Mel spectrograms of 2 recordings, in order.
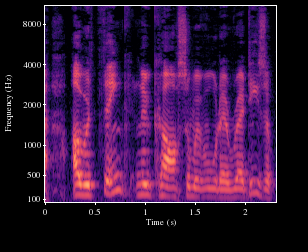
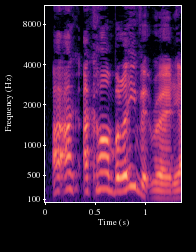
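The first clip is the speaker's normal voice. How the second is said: excited disbelief; 6 semitones higher, 5 dB louder, faster than usual. Real, not acted. Disbelief at free transfers.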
